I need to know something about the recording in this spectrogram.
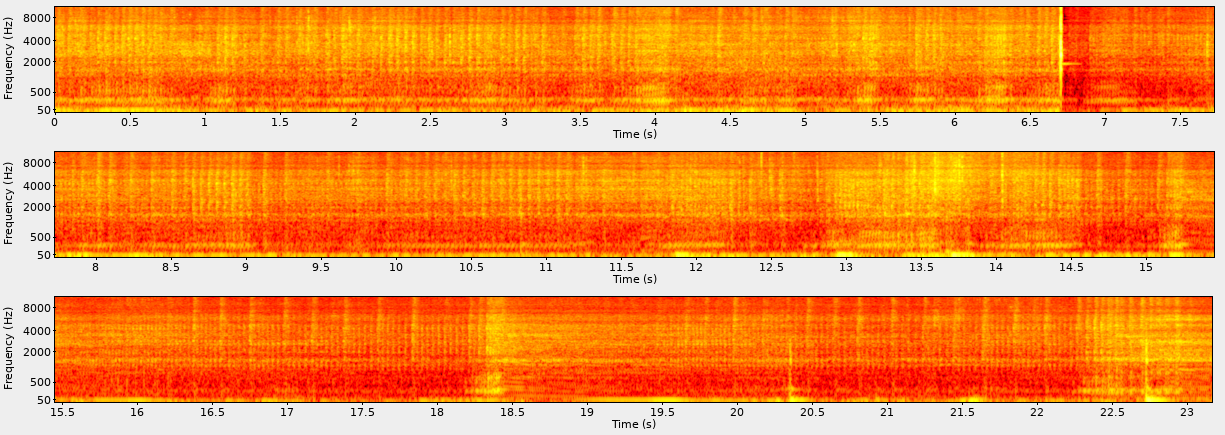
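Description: A dirt bike engine runs up close, revving and dropping as it climbs.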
